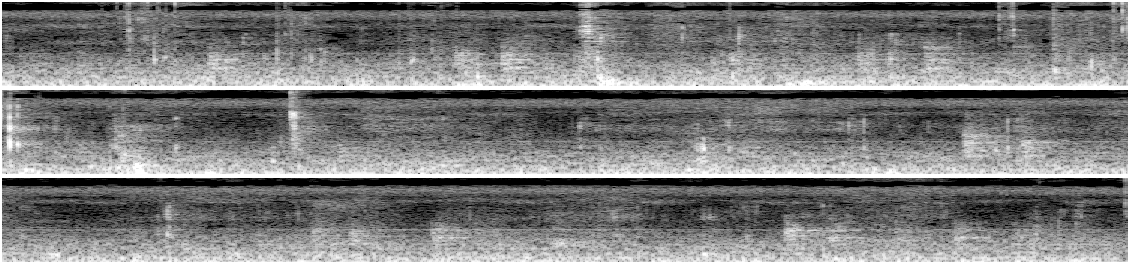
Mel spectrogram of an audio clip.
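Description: Faint close-up chewing of a mouthful of lamb korma: soft scattered mouth clicks, a few sharper ones around two and four seconds in, over a low steady hiss.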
